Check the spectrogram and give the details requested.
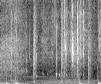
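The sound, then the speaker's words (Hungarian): Someone chewing chocolate: a few soft, wet squishing bites with low thumps and faint clicks, irregular and fairly quiet, with no talking. “Odébb szólom, mert a saját rágásomat sem bírom.”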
